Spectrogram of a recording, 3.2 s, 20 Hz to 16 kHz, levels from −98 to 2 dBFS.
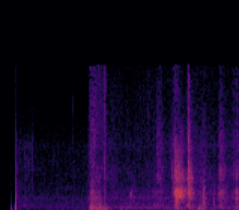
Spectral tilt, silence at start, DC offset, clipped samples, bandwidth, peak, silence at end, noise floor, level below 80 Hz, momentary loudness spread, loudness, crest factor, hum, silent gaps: -2.5 dB/octave; 0.2 s; under 0.1%; under 0.1%; 11.5 kHz; -30 dBFS; 0 s; -76 dBFS; -84 dBFS; 20 LU; -51 LUFS; 24 dB; none; none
